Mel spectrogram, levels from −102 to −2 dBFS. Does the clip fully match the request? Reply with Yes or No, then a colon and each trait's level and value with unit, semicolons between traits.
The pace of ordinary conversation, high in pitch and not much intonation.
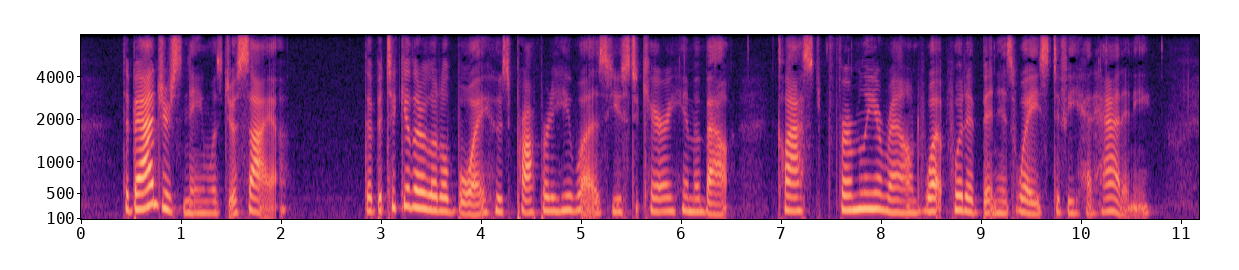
No: average, 170 wpm; high, 215 Hz; average, 3.3 semitones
